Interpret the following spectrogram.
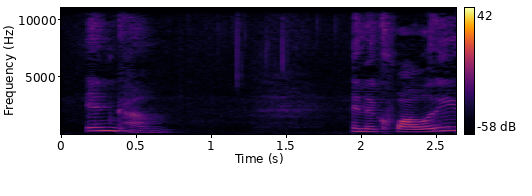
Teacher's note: with stress on the first syllable income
